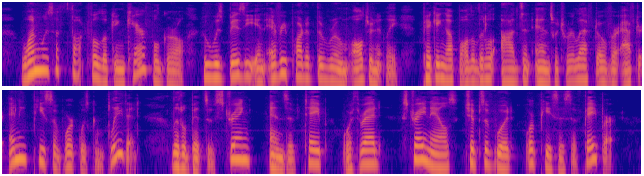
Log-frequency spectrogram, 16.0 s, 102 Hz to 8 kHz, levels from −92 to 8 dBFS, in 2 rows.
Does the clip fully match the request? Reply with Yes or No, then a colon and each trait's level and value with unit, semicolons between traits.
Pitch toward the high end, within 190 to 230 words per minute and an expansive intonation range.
No: medium, 145 Hz; average, 200 wpm; wide, 6.1 semitones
